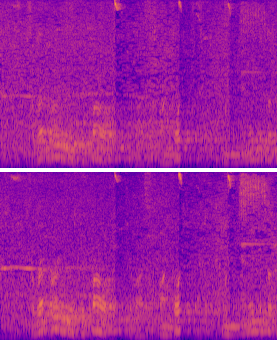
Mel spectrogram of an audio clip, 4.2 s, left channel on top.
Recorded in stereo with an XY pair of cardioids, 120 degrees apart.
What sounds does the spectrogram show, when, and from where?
0.5 s a man speaking: 30° right, 5 m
